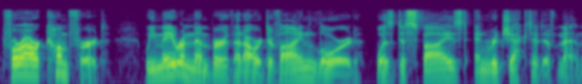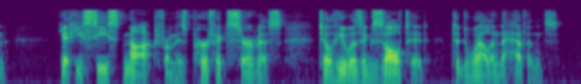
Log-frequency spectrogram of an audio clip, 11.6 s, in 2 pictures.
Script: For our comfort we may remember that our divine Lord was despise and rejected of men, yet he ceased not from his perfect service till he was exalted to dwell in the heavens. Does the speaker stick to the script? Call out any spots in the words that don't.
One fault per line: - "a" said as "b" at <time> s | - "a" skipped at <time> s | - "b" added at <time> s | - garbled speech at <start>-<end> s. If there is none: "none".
- "despise" said as "despised" at 3.9 s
